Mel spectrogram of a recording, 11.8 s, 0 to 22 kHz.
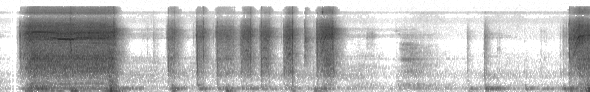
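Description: Handheld power drill with a 5/32 in bit drilling out aluminum rivets: one steady run of about two seconds with a high whine, then a string of short trigger bursts about half a second apart, and a brief spin-up with a rising whine near the end.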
